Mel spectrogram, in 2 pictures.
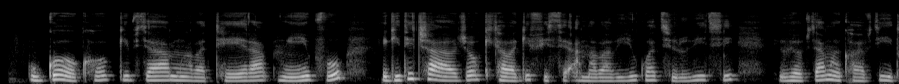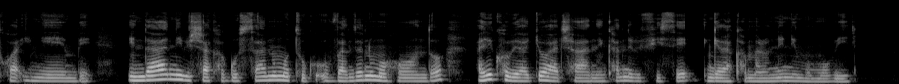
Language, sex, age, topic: Rundi, male, 18-24, agriculture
